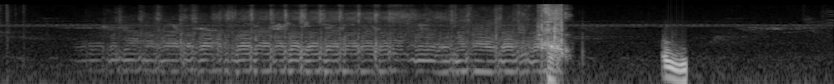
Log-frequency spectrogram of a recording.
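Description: Cartoon fly buzzing with a wavering pitch for about three seconds, cut off by a sudden loud snap; about a second later the frog gives one short croak that falls in pitch.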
